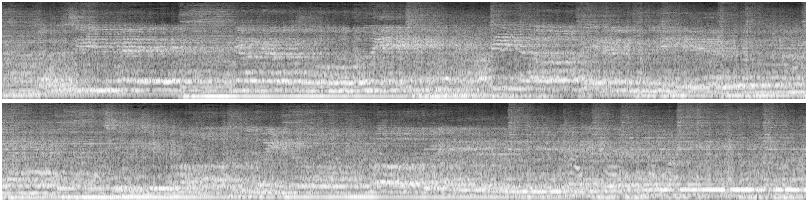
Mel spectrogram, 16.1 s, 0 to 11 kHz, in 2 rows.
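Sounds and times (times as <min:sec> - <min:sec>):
instrumental accompaniment with bass: 0:00.0 - 0:16.0
woman singing pop song: 0:00.0 - 0:16.0.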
